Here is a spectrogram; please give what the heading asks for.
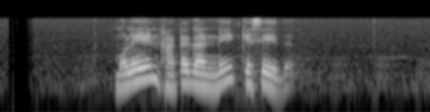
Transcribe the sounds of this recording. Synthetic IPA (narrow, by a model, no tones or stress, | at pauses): molejenhaʈəɡanːeːkeseːd̪ə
